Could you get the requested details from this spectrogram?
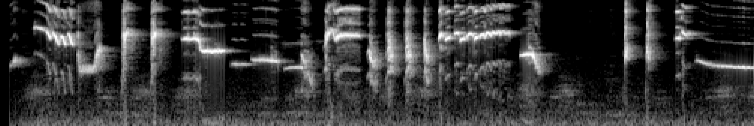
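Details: Grey-cheeked bulbul in full song, a long continuous rolling performance: quick varied whistled notes, sharp chirps and sliding high phrases tumbling one after another, pausing briefly near the end before resuming with clear falling whistles.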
